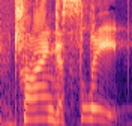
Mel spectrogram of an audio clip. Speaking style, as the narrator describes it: Julia snapped from under the covers

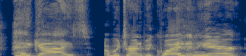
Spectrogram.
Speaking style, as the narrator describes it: Yelling to everybody who already left

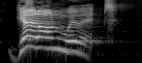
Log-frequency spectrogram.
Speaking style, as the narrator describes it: from deep within the throng, a voice roars

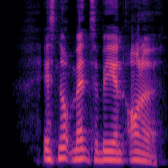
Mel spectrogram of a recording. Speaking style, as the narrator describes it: Joffrey screamed

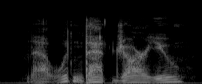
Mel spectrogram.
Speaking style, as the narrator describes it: whispered Carr

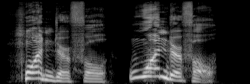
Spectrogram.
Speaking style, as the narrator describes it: shouted everyone

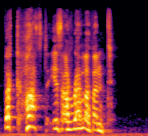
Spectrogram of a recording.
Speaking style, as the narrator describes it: Soonblock said with a snarl

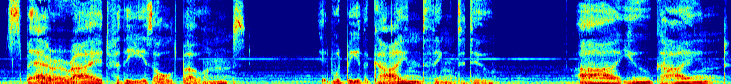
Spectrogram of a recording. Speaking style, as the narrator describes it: Their voice was an unpleasant rumble, like the creaking of metal

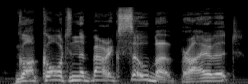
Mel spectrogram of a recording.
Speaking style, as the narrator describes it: Tic Tac chuckled

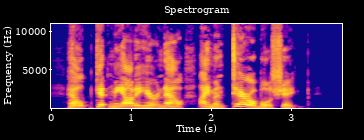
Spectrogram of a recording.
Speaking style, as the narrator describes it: he cried out

